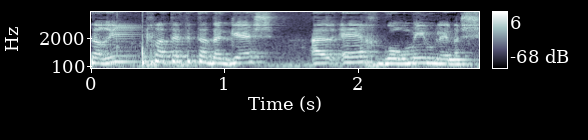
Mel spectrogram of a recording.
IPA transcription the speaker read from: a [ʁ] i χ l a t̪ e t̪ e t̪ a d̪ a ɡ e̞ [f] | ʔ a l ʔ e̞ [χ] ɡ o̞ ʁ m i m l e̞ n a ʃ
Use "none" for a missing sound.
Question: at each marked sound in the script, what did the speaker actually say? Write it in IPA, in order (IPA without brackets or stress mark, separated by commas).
ʁ, ʃ, χ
